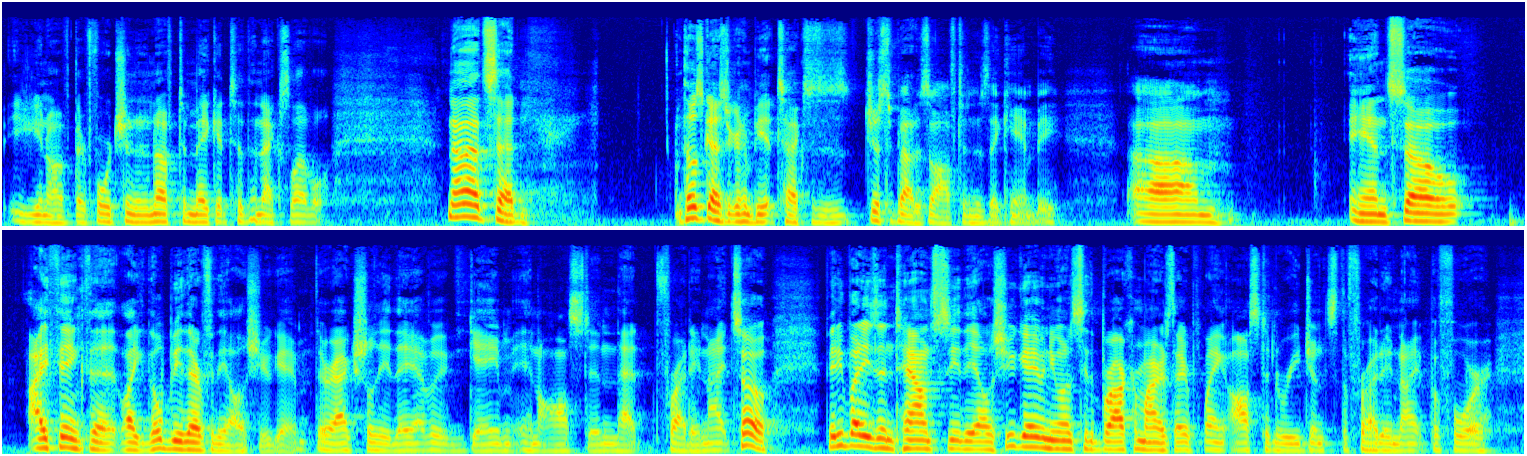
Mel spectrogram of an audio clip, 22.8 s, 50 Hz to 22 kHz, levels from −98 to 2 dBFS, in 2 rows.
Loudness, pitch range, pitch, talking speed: -24 LUFS, 120-140 Hz, 130 Hz, 215 wpm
